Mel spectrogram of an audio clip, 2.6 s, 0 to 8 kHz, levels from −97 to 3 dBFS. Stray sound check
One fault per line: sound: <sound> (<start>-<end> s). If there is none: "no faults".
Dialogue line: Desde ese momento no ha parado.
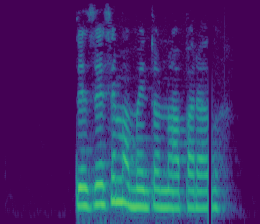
sound: dropout (2.1-2.1 s)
